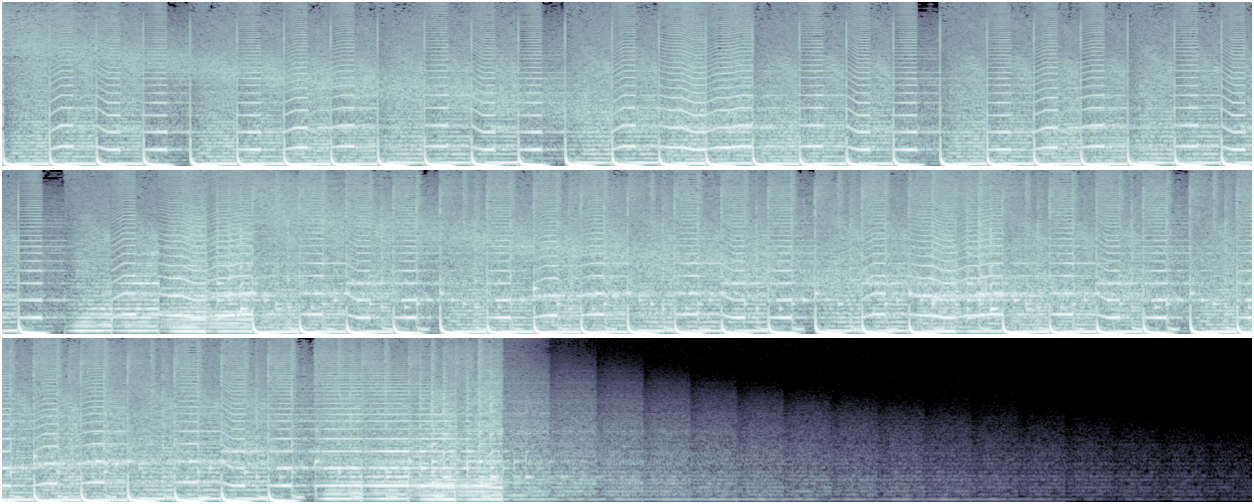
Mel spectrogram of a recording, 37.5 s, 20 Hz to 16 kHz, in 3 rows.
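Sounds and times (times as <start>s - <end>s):
full drum loop from a construction kit: 0.0s - 13.2s, 14.2s - 30.6s.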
